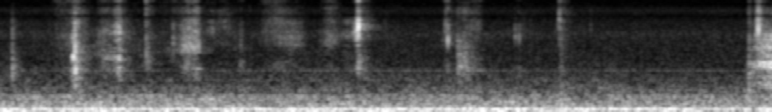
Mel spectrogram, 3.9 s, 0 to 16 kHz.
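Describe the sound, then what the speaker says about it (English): Tarot cards flipped over one after another on a table, giving several soft, brief papery flicks and slides scattered over a low, steady background hum. "let me turn these 2 cards over"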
